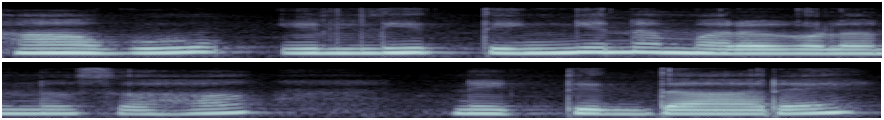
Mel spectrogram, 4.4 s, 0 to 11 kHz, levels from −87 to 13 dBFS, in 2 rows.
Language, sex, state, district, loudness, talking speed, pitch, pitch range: Kannada, female, Karnataka, Bangalore, -14 LUFS, 80 wpm, 215 Hz, 195-230 Hz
